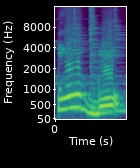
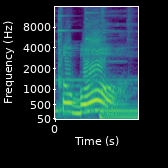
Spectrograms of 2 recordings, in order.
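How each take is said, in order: First: The stress is on the first syllable. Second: The stress is on the last syllable. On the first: It means profit gained from an investment. "Na may diing malumi" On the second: It means sugarcane, a tall grass plant. "Kung ito ay bibigkasin natin ng mabilis"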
